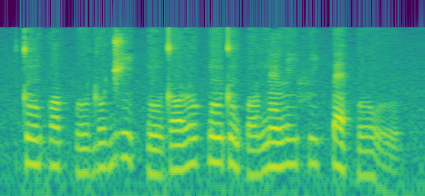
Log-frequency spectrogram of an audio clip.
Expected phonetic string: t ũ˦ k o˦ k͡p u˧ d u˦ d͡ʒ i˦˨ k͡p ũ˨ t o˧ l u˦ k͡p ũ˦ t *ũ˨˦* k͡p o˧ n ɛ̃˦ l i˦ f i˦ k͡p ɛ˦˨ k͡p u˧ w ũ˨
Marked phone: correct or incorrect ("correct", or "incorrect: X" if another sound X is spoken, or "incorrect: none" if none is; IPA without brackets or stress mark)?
incorrect: ũ˦˨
